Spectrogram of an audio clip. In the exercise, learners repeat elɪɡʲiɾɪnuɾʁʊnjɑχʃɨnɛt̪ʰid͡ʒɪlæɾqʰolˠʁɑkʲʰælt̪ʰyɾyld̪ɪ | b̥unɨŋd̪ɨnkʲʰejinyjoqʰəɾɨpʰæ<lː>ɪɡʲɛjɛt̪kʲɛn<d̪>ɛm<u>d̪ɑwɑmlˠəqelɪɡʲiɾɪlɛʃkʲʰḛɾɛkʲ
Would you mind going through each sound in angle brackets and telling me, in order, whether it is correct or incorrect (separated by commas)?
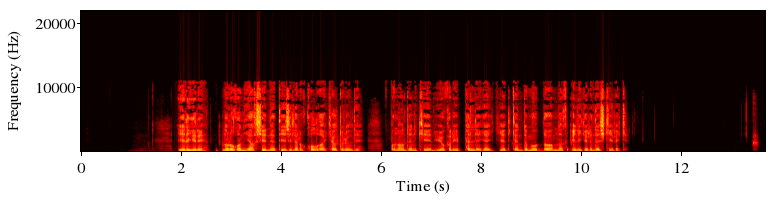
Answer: correct, correct, correct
